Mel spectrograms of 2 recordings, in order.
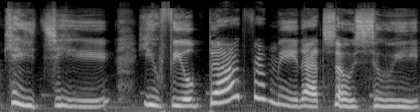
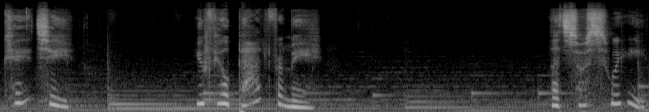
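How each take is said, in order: First: It is said in a smug, mocking tone. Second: It is said in a warm, sincere tone. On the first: The speaker is teasing the listener. "I read it in a mocking tone" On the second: The speaker is genuinely touched. "when in reality it might be like"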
